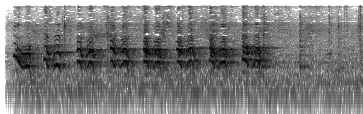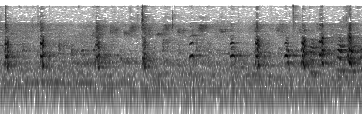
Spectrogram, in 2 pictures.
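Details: Fighting chukar partridges calling in harsh, chattering bursts, a rapid run of clipped notes repeated about twice a second for four seconds, then scattered sharper clucks over a noisy background.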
